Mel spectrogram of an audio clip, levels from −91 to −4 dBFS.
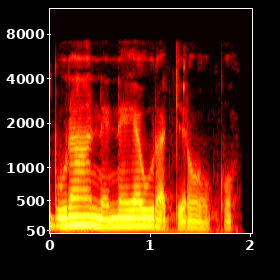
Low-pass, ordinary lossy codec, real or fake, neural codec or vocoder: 7.2 kHz; none; fake; codec, 16 kHz, 4.8 kbps, FACodec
